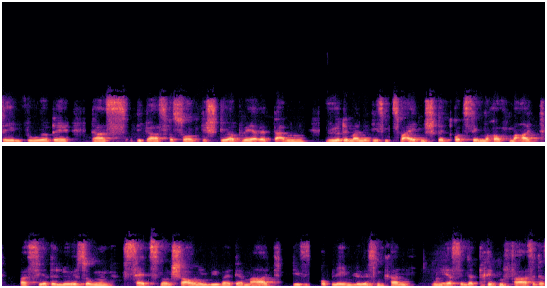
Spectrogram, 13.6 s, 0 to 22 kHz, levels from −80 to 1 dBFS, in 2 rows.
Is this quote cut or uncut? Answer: uncut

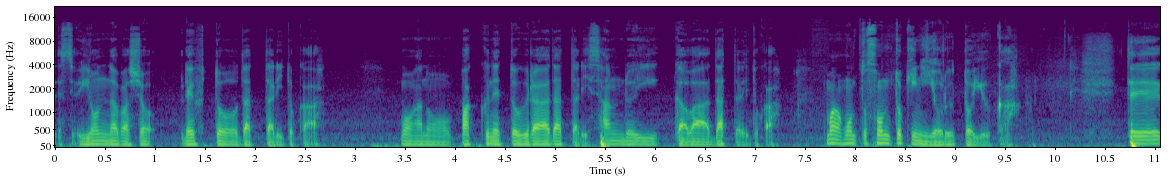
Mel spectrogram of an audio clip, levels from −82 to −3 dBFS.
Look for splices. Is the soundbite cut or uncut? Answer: uncut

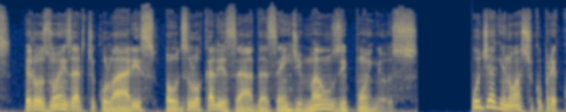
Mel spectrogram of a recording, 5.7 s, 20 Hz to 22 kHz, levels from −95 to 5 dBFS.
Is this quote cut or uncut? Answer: cut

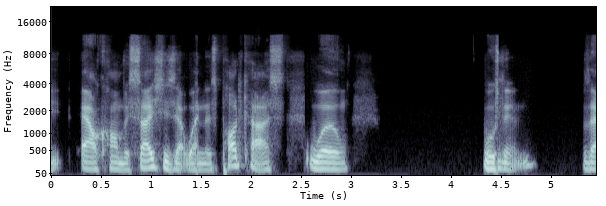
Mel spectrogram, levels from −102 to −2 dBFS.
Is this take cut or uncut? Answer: cut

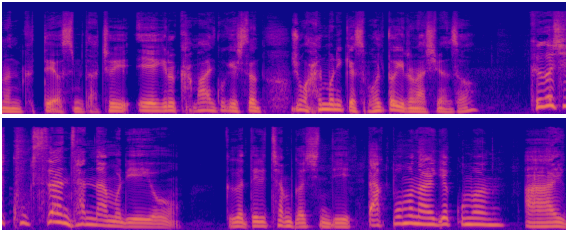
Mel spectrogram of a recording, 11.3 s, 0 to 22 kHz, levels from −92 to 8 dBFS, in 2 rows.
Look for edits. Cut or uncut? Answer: cut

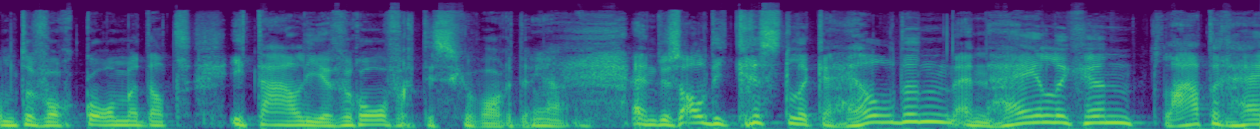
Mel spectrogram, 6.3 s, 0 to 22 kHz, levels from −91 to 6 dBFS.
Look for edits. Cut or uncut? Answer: uncut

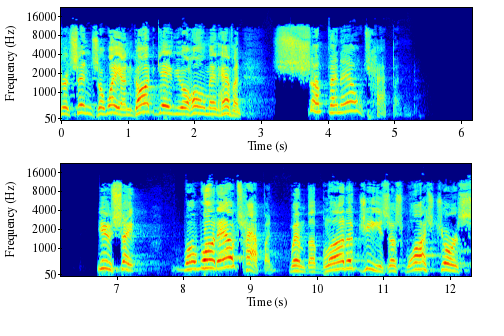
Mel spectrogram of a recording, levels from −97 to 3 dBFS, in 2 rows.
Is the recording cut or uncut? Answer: uncut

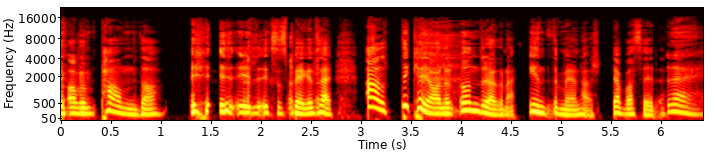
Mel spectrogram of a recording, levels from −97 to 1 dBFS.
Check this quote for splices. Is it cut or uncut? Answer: uncut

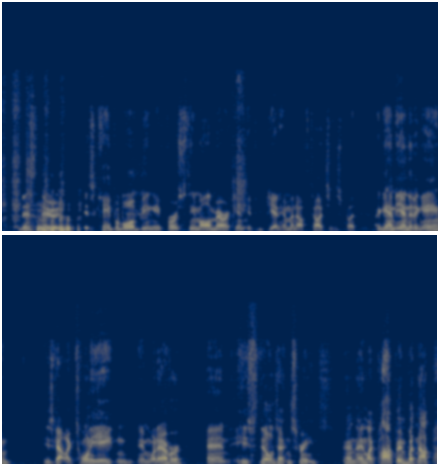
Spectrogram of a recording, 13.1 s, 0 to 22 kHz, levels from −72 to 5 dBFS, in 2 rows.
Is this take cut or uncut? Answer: cut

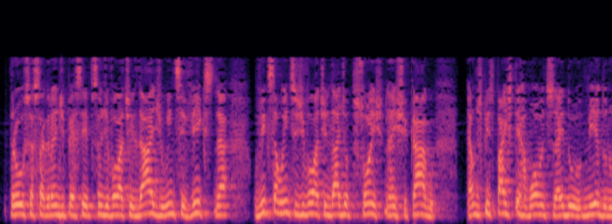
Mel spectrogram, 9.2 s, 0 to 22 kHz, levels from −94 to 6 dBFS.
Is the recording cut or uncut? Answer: uncut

